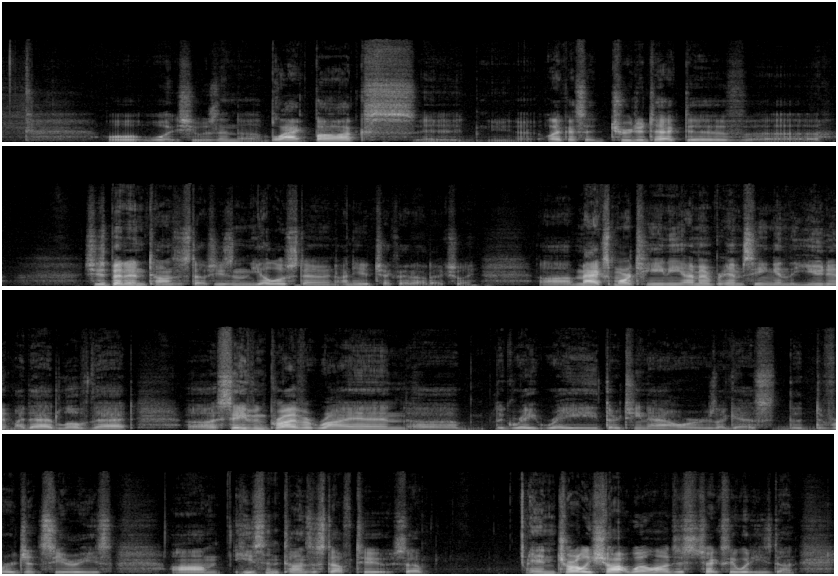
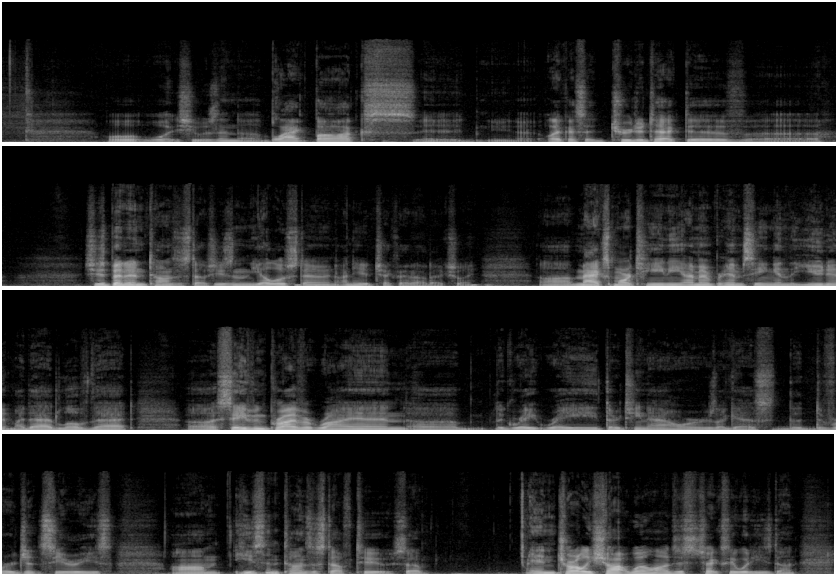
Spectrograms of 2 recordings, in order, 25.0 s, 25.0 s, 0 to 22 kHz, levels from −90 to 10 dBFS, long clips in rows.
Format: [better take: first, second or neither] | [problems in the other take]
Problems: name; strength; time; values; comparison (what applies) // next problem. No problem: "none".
second | thin; very; fading below 550 Hz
